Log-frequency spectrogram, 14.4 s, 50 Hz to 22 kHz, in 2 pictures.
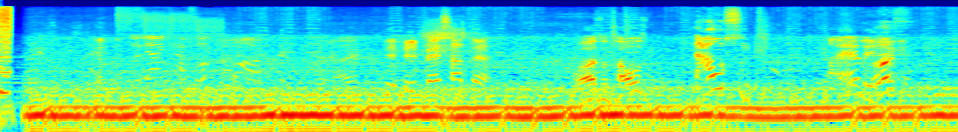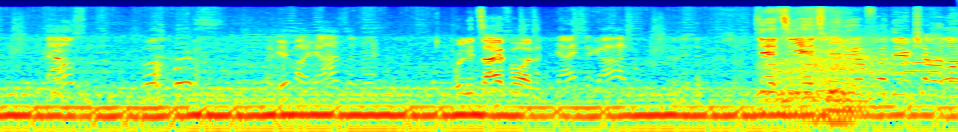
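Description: Volkswagen Golf Mk3's engine idling, heard from inside the cabin as a loud, steady low drone. Faint voices of people around the car come through over it.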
